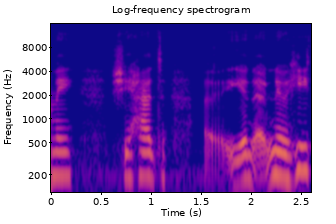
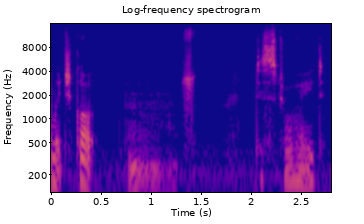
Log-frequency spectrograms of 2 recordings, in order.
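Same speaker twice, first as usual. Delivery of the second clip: choked whisper; 4 semitones lower, 6 dB quieter, slower than usual. Real, not acted. Telling of the destroyed hospital, a real choked whisper. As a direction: whisper it, barely holding back tears.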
